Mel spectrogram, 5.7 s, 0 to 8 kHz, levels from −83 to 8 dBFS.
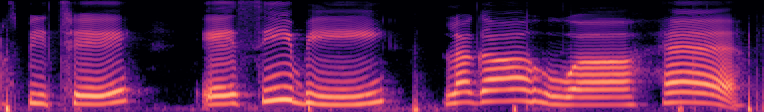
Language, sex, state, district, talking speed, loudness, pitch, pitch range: Hindi, female, Punjab, Fazilka, 65 wpm, -12 LUFS, 245 Hz, 220-280 Hz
